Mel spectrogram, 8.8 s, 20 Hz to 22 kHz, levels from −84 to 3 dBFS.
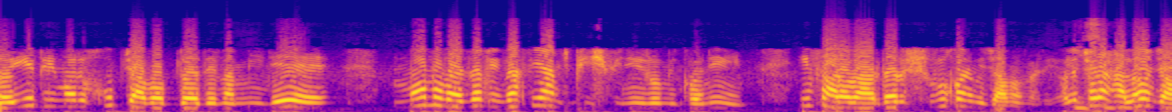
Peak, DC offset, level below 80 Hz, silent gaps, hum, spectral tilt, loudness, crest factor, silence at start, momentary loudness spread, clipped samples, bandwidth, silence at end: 0 dBFS; under 0.1%; -40 dBFS; none; none; -3.5 dB/octave; -9 LUFS; 8 dB; 0 s; 10 LU; 0.9%; 11.5 kHz; 0 s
